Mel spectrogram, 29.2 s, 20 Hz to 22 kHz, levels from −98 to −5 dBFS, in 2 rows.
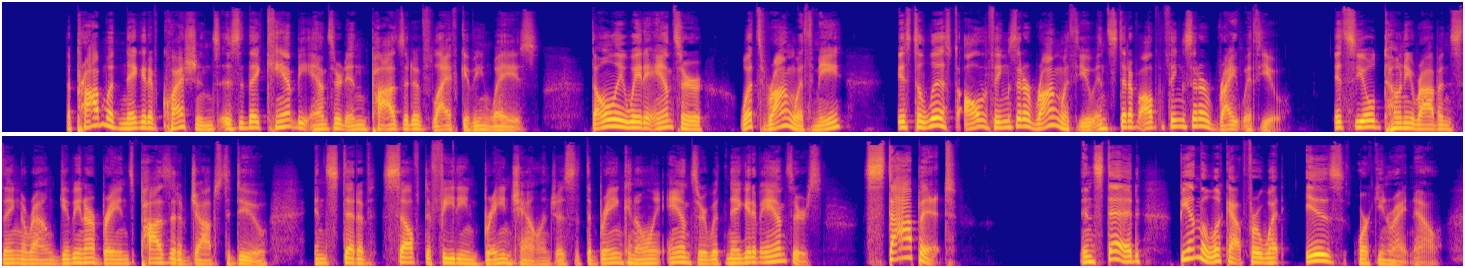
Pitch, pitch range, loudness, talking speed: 135 Hz, 115-170 Hz, -18 LUFS, 180 wpm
